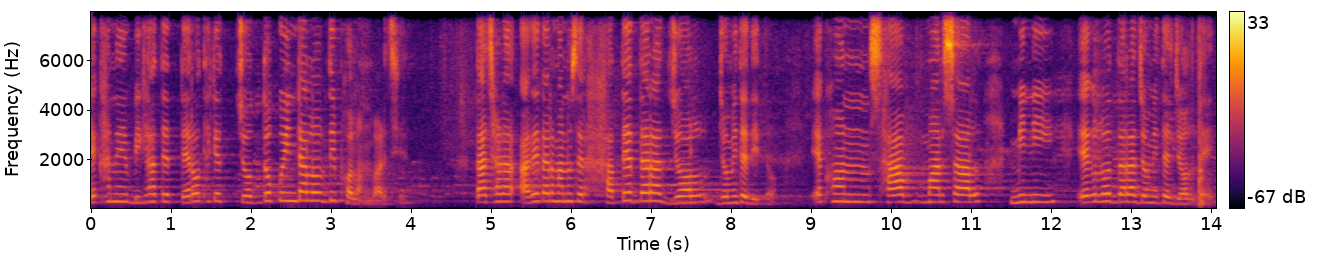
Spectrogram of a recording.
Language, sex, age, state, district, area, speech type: Bengali, female, 30-45, West Bengal, Jhargram, rural, spontaneous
